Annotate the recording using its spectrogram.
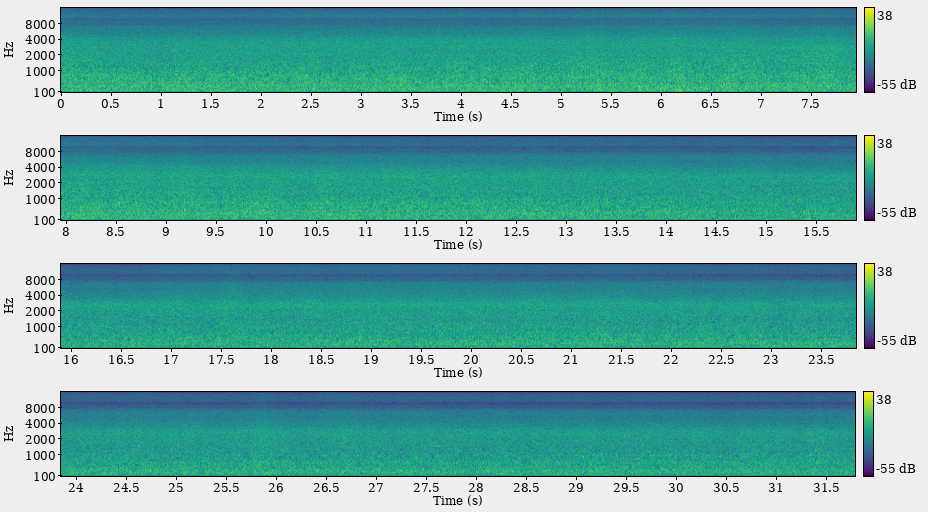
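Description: Steady rushing of water flowing through a dam barrage, an even roar without breaks that eases slightly after the first third.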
